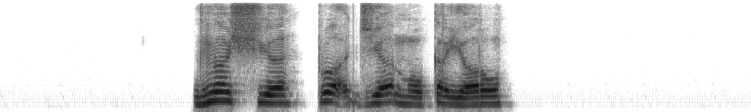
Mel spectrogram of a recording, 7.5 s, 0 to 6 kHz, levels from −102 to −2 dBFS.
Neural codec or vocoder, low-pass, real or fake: codec, 24 kHz, 0.9 kbps, WavTokenizer, medium speech release version 1; 5.4 kHz; fake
